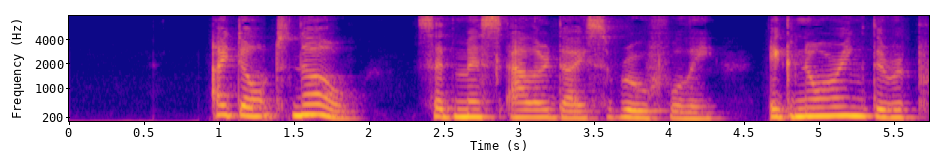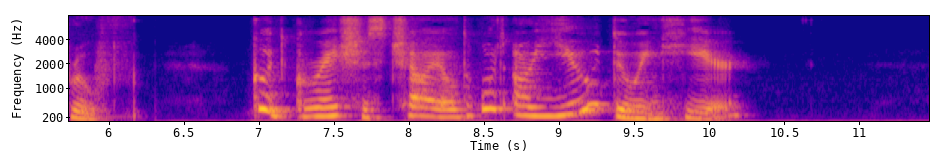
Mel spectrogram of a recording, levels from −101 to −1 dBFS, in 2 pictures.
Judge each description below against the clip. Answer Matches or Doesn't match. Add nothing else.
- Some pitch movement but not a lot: Matches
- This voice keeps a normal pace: Doesn't match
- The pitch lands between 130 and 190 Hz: Doesn't match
